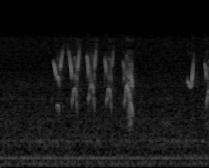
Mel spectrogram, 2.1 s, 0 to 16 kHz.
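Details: Dawn at a Eurasian eagle-owl nest, Eifel, Germany, 8 April 2014, first chick hatched; loud, close, high squeaky notes in a fast run of about six, a brief pause, then two more.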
